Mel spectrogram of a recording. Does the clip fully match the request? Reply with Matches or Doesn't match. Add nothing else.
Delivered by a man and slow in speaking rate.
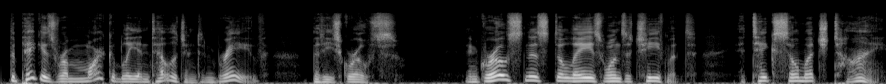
Matches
